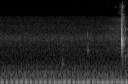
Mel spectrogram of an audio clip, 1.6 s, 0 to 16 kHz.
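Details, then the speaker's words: 2008 Honda Pilot with misfire codes on cylinders 4, 5, 6, idling high around 2,000–3,000 rpm: low rumble with uneven stumbling pulse, check light blinking; relative compression test shows 4, 5, 6 low; bad coil or injector suspected. "You can see it start revving high, and you can see the blinking light that is misfiring."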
